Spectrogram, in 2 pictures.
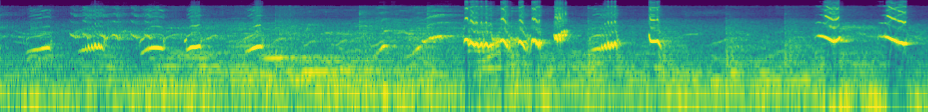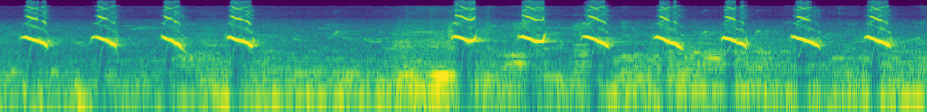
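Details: Captive greater green leafbird singing a song used to train other cucak ijo, with mimicked tengkek udang (kingfisher) phrases: sharp downslurred whistles repeated about three per second over a dense chattering backdrop and low hum.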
